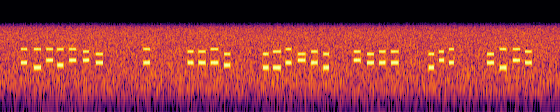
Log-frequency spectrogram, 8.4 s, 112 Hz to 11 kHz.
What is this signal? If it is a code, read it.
DTMF, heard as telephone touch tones, dialled by hand, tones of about 100 ms, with phone line noise. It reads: 93#6#07 9 8894 129*81 0788 109 73#8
